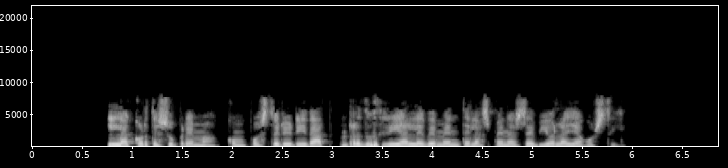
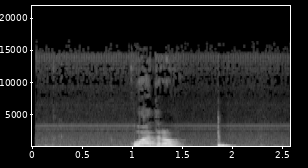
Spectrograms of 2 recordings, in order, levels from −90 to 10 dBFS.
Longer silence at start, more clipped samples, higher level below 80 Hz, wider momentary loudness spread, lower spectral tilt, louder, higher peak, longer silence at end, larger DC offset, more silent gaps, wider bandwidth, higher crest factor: second, 0.75 s vs 1 s; neither; second, -54 dBFS vs -42 dBFS; second, 9 LU vs 12 LU; second, -6 dB/octave vs -9 dB/octave; about the same, -18 LUFS vs -16 LUFS; about the same, -2 dBFS vs -2 dBFS; first, 1.05 s vs 0.6 s; neither; first, 1.90-1.95 s, 3.01-3.06 s vs none; second, 8 kHz vs 15.5 kHz; about the same, 18 dB vs 16 dB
